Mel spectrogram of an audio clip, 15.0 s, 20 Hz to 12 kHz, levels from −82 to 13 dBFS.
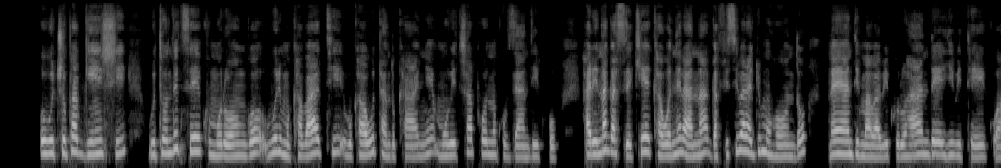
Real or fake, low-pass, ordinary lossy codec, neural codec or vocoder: fake; 10.8 kHz; AAC, 48 kbps; vocoder, 44.1 kHz, 128 mel bands, Pupu-Vocoder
